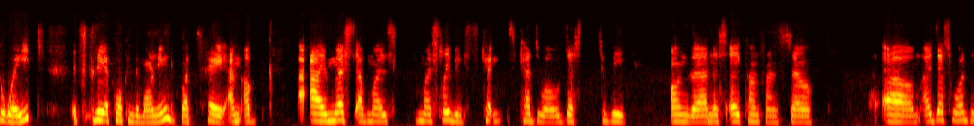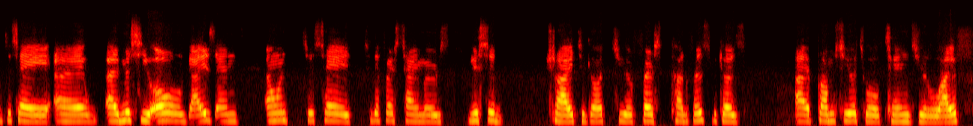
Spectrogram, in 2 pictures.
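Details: Adult woman from Kuwait who stutters, speaking English; stuttering.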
